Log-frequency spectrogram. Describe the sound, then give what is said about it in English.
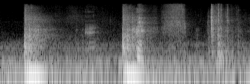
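A stuck door is shoved hard twice, each push ending in a loud wooden thud about a second apart, followed by a softer rattling knock as it fails to give. “Maybe if you help me with the door.”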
